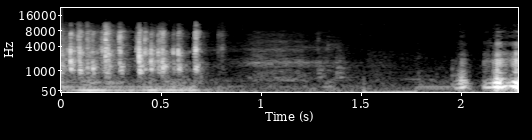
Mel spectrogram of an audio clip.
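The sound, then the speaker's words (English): A quick flurry of clacking computer keyboard keystrokes, fairly loud, as someone quickly searches something on Google; it stops for over a second and then starts up again in another short burst. “Brought to you by the newest keyboard.”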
